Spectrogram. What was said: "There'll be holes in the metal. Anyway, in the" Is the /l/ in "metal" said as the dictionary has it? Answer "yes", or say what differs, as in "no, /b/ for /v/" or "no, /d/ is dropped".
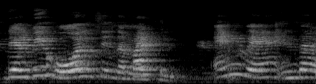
no, /n/ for /l/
